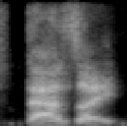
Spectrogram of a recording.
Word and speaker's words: Bazzite: Is it Bazite or Basite? I I always say Basite. I'm not actually sure on the correct pronunciation. Uh, hi everyone. Welcome to be here. Um, it is Basite, but you can call it any which way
